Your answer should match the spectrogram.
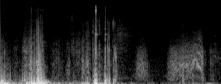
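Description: Handling noise from a person getting up from a workbench seat and moving about: low thumps at first, a sharp click about a second in, then a short scrape near the end.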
